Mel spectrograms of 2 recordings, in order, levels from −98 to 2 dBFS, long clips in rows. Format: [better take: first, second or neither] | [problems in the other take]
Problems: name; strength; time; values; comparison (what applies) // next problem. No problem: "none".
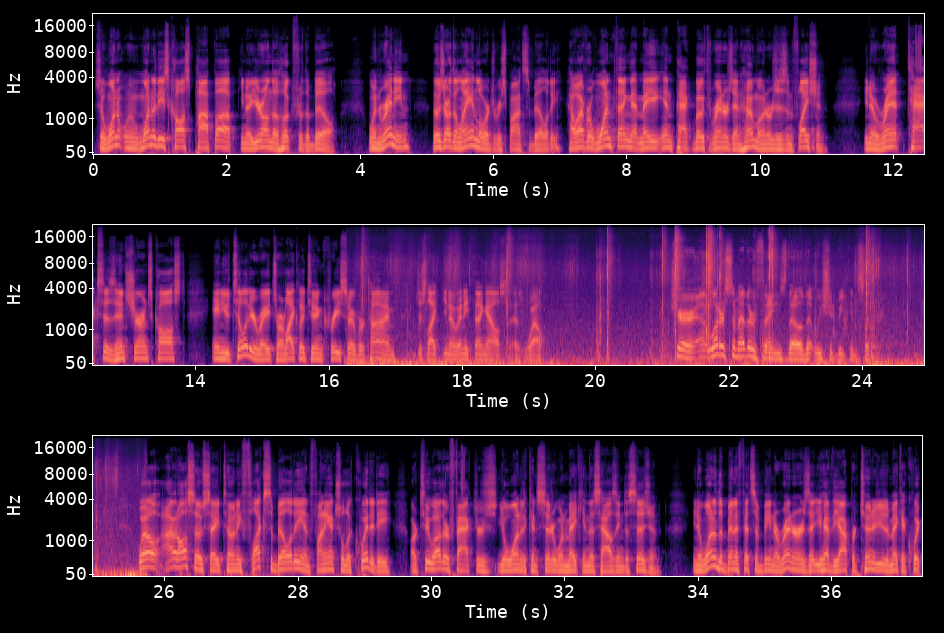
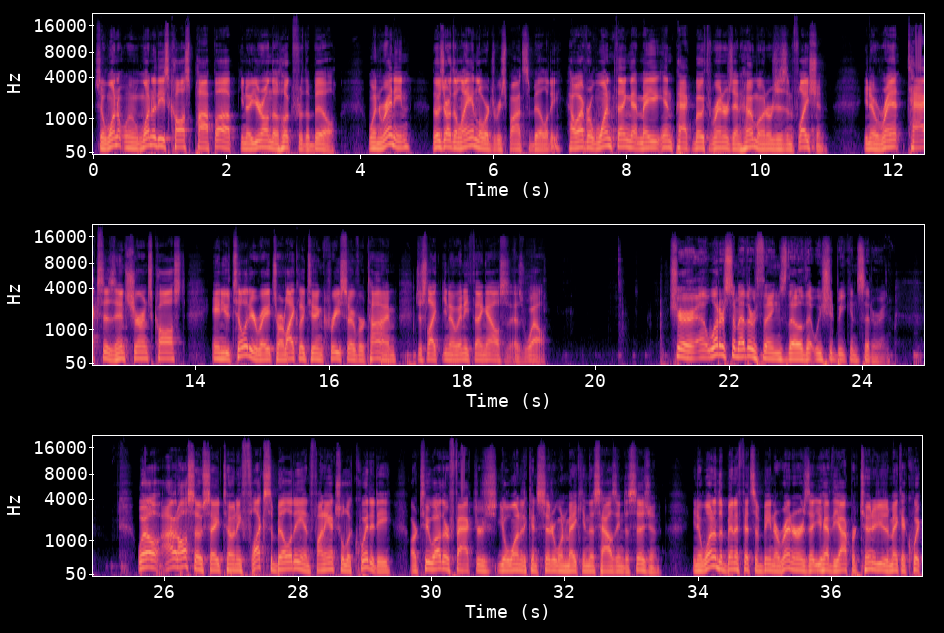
second | footsteps; loud; from 16 to 26 s; peak 1 dB above the speech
